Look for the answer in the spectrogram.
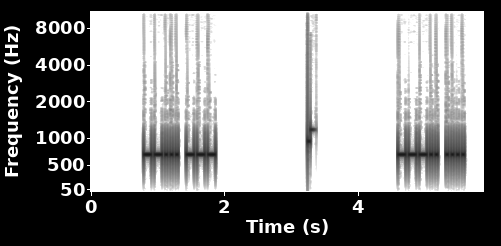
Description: Morse code, heard as a keyed tone, about 30 wpm, 700 Hz. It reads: 7 O 8 H
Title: Single-Letter Single-Number 30wpm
